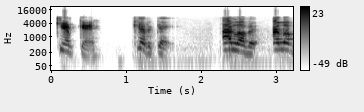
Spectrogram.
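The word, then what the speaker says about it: Circe: pronounce it sir kirk cersei what is it yes yes it's c-i-r-c-e i'm reading i'll think it's cersei what i said everybody thinks it's cersei but it's kierke i love it i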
